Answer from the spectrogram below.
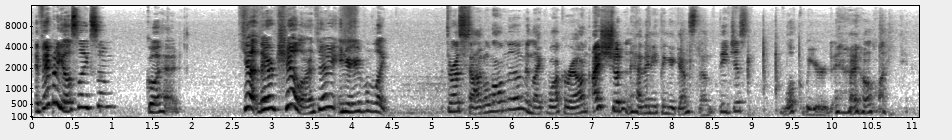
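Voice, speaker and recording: A woman's voice: high-pitched, sing-song, brisk. Chatty young woman, a bit off-mic. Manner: rambling, chatty, laughs often. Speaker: livestreamer. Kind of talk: casual chat with stream viewers. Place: home room. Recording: slightly distant mic, faint background noise.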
